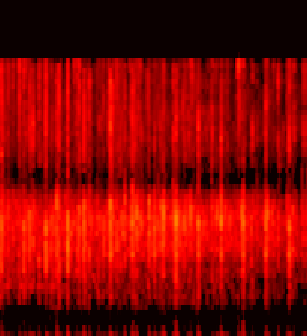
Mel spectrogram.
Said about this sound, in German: Einen Applaus für die Geschwister, die hierbei sind.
